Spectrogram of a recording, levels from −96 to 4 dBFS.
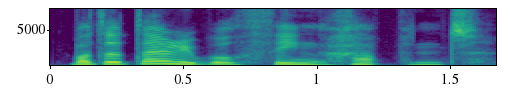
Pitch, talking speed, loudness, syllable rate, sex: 215 Hz, 180 wpm, -20 LUFS, 5.9 syllables/s, female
